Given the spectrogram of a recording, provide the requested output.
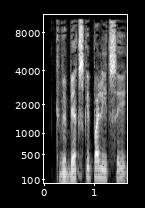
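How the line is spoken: Quiet. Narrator (Russian): тихо произнесла она

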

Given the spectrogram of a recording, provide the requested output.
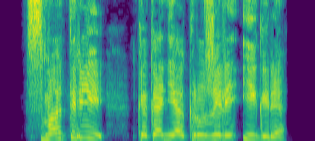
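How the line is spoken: Laughing. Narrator (Russian): Рассмеялся Митя

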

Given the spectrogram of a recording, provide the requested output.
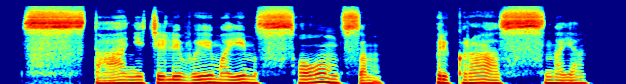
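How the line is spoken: Hissing. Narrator (Russian): прошипел

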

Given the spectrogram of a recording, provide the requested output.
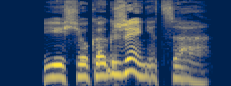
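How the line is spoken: Angry, hoarse, between coughs. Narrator (Russian): Между приступами хриплого кашля со злостью выдавил из себя Сигфрид

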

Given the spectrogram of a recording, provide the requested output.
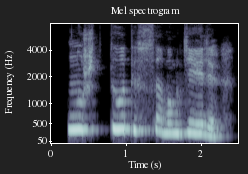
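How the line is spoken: Pleading. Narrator (Russian): взмолился Илья

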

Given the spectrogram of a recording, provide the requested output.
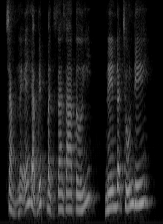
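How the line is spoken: Shouting. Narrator (Vietnamese): Bạch Long quát

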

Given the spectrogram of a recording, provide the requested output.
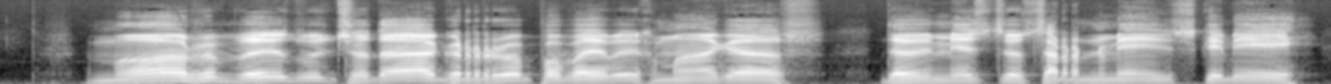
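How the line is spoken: Menacing growl. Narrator (Russian): угрожающе прорычал Барри

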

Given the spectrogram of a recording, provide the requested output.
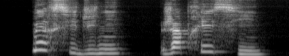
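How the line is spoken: Brother's composed reply. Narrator (French): répondit son frère d'un ton posé

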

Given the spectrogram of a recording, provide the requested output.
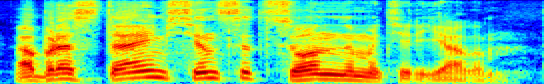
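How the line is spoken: Grumble. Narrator (Russian): проворчал Мазур

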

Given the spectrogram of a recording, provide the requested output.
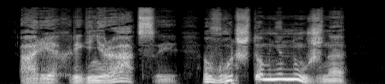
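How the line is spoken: Exclamation. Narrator (Russian): воскликнула Олла

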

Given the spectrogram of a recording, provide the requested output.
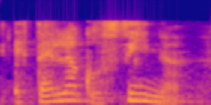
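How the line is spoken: Whisper in ear. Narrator (Spanish): le susurró en la oreja

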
